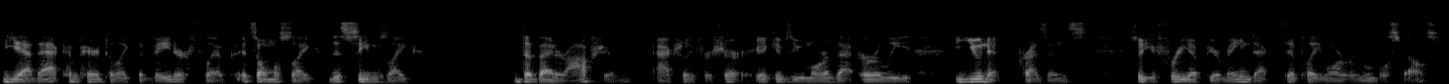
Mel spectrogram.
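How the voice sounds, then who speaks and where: A man's voice: on the low side, steady tone, a little slow, fairly bright tone, slightly rough. A man casually talking through a card game deck as a channel host, in an easygoing, colloquial way. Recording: dull, lo-fi voice track.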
